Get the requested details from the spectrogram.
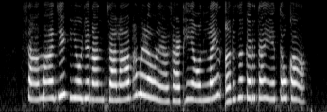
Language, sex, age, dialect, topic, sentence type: Marathi, female, 36-40, Standard Marathi, banking, question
